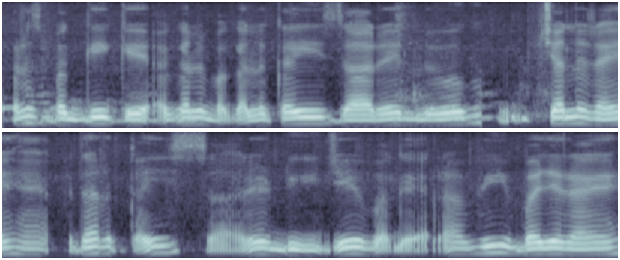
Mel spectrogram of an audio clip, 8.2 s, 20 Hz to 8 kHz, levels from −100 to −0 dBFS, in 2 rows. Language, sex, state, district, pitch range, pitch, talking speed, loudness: Hindi, male, Uttar Pradesh, Jalaun, 130-150 Hz, 140 Hz, 155 wpm, -22 LUFS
